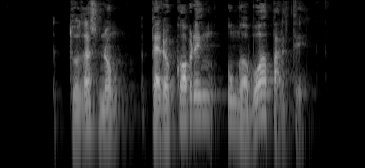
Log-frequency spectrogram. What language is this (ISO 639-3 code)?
glg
